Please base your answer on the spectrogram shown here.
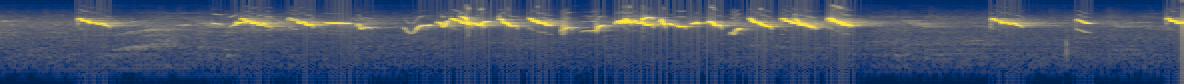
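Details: Lombok yellow white-eye kept as a pet, sung to stir other caged birds into singing: a fast, lively twittering run of high, sharply sliding chirps, some rising and many falling, bunched tightly together, then a few sparse notes at the end.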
